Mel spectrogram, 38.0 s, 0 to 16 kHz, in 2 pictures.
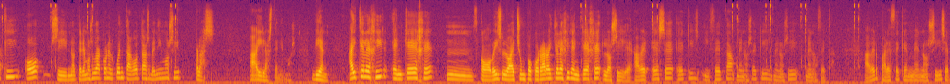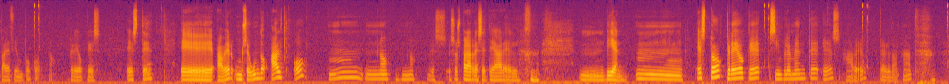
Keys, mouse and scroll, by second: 1.8-3.6 drag, 9.3-11.2 middle drag, 11.6-22.2 drag, 17.8-19.6 right drag, 20.4 right click, 21.3-24.7 middle drag, 24.7 alt+o, 26.8-31.4 middle drag, 34.3-37.9 drag.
